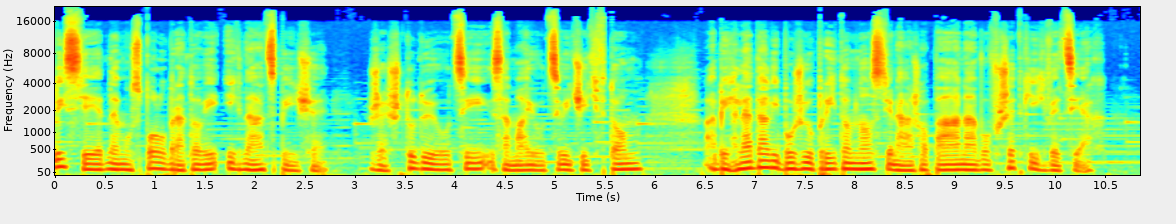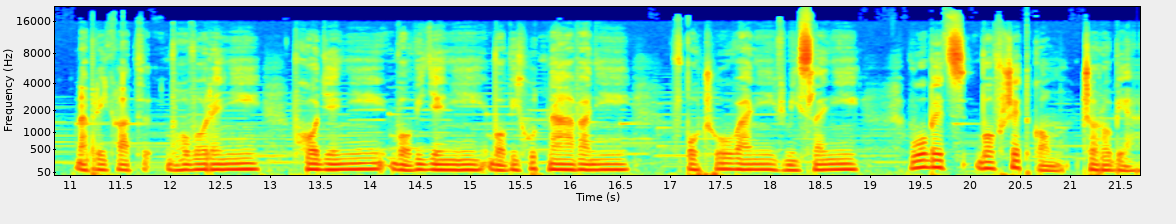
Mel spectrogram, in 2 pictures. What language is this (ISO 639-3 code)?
slk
